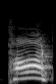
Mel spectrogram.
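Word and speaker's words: thought: थॉट, इसमें भी GH silent है।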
